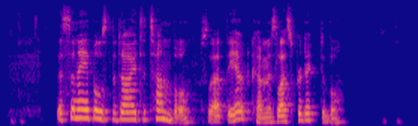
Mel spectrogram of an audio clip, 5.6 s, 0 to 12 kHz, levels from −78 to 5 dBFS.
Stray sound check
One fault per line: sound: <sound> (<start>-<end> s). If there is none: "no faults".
no faults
